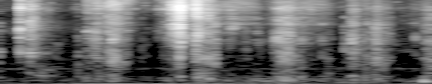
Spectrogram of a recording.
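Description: Tortilla chip with queso crunching as it is bitten and chewed: several short crisp crunches, the loudest about a second in.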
